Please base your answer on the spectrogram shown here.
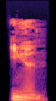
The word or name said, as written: Ian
